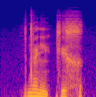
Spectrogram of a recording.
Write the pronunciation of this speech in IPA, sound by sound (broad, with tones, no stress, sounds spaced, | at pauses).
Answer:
d ə̃˥˨ ɾʲ ẽ˩˧ kʲ ə˧˥ x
